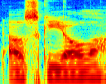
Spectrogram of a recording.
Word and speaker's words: Osceola: In addition to being a captain, he was also a fireman, a member of the former Oscola, am I pronouncing that right? Osceola Hose Company, and at one time the chief engineer of the Elizabeth Fire Department.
